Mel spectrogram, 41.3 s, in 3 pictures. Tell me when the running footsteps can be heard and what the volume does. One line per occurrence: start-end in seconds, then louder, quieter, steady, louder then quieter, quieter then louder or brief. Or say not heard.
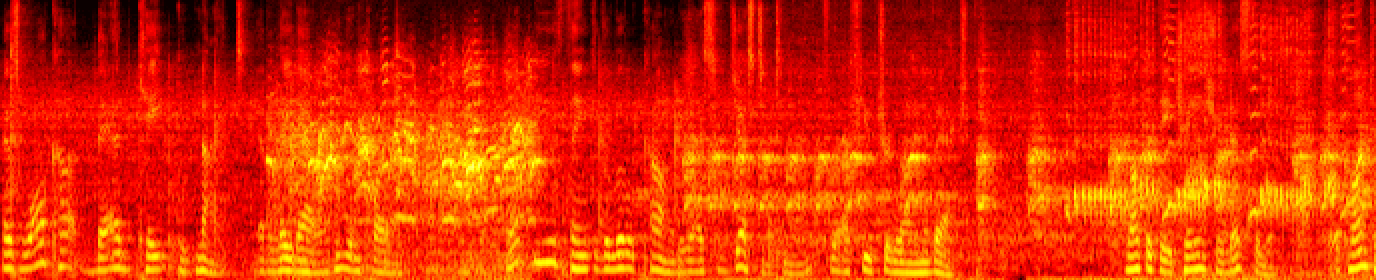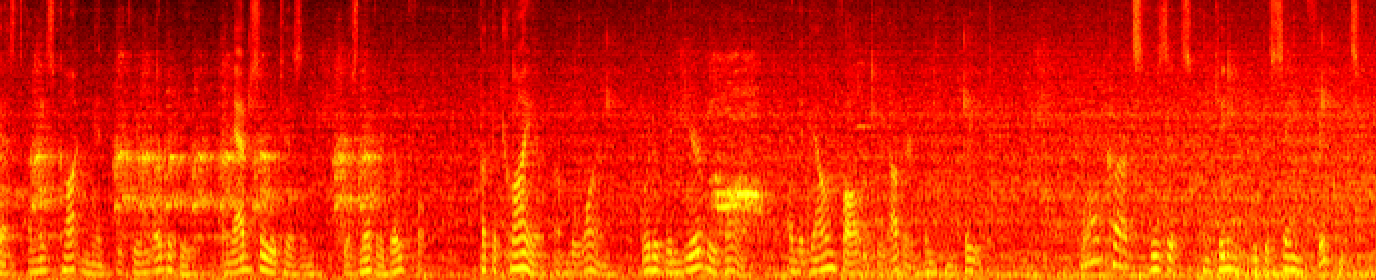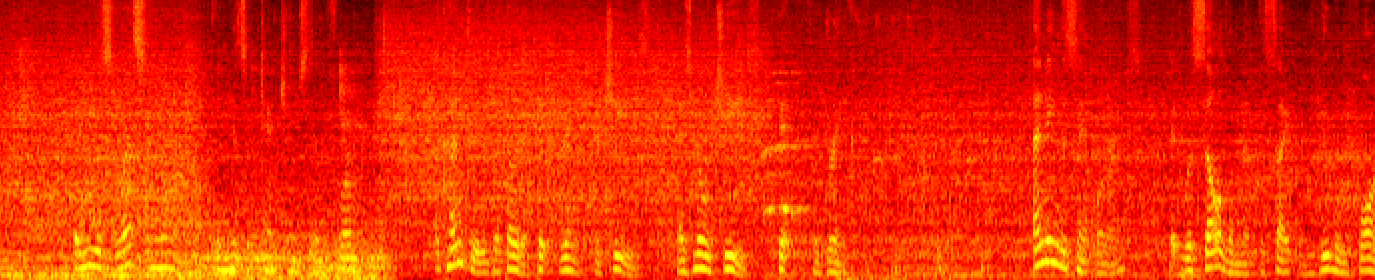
not heard.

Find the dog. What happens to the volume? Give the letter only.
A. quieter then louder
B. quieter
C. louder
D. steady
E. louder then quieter
D.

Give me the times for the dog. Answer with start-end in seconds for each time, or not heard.
6.3-17.6.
